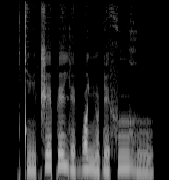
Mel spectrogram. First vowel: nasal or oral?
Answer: nasal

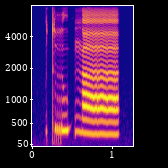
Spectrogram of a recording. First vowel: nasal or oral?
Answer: oral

